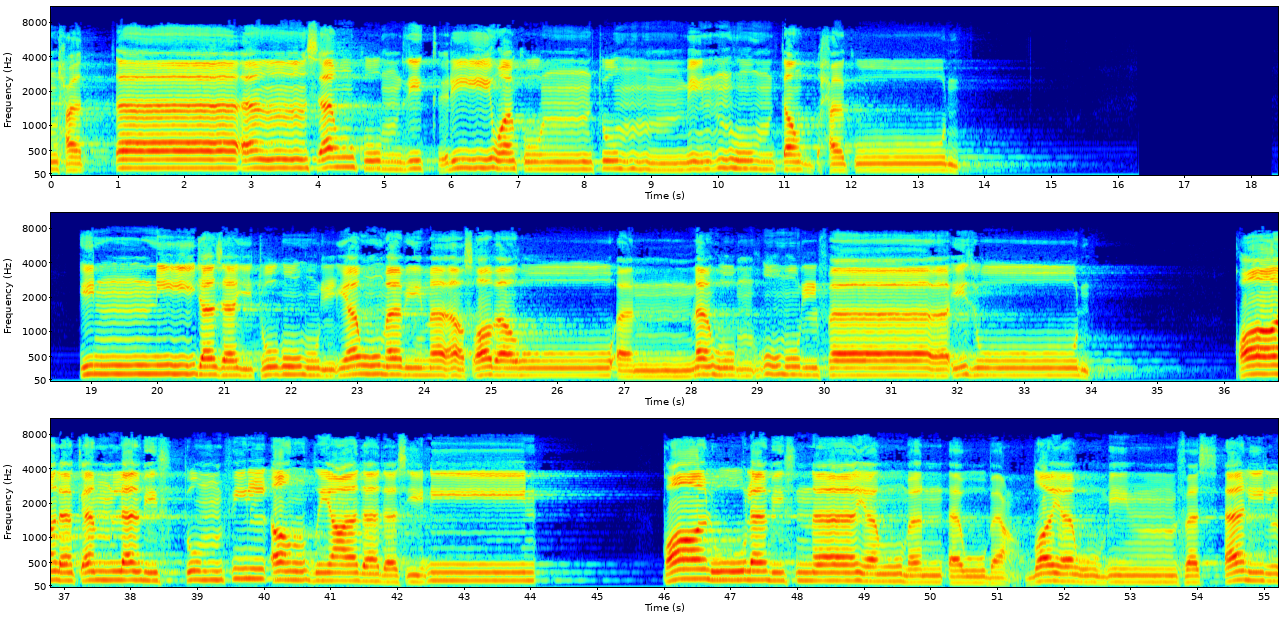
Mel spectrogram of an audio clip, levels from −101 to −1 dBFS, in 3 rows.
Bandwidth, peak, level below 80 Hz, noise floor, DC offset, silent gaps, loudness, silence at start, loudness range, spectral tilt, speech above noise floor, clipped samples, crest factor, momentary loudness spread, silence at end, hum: 8.2 kHz; 0 dBFS; -68 dBFS; -81 dBFS; under 0.1%; 16.33-18.30 s; -19 LUFS; 0 s; 9 LU; -5.5 dB/octave; 62 dB; under 0.1%; 18 dB; 12 LU; 0 s; none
